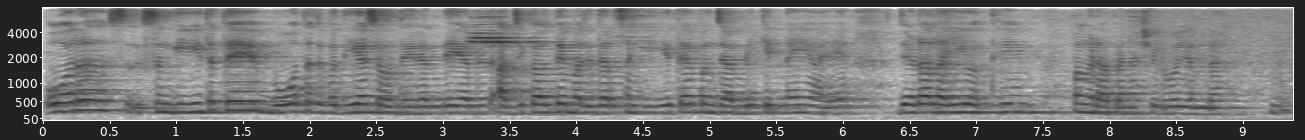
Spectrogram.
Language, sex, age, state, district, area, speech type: Punjabi, female, 30-45, Punjab, Jalandhar, urban, spontaneous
